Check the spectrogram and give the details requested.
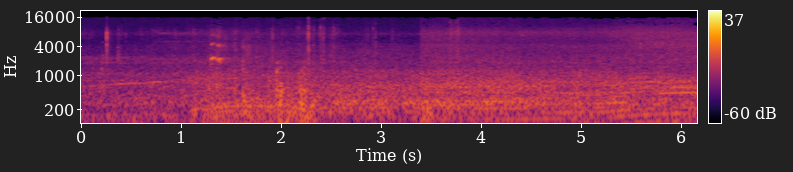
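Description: Electric multiple-unit train rolling slowly along the track: a steady motor and running hum that swells about a second in, with a few wheel clicks and a brief squeak from the wheels on the rails.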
